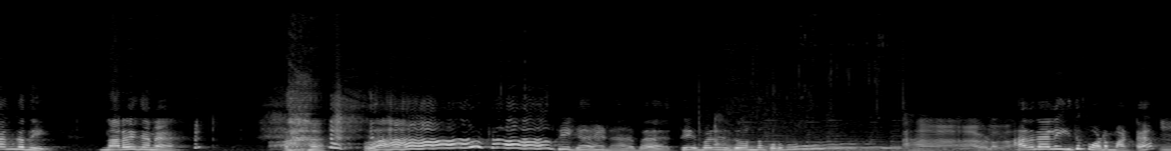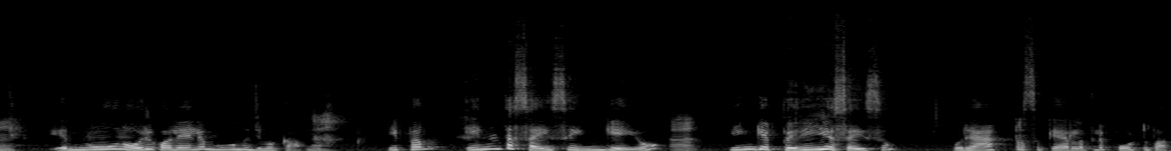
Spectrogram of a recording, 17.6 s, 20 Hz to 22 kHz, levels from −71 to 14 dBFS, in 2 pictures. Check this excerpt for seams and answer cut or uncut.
cut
